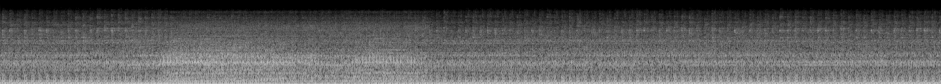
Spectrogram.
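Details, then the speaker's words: Honda two-cylinder engine first run after sitting 10 years in a shed, fuel forced in from a squeeze jug because the dried-out pump diaphragm would not pump: smooth, even beat with no misses or knocks; runs cleanly. "nice smooth running engine actually for sitting for 10 years"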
